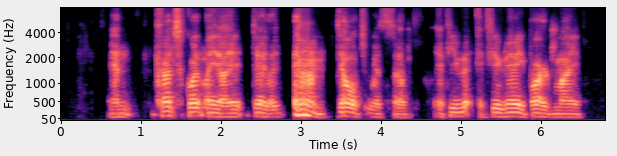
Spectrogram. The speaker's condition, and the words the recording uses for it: Stroke. I had a stroke slightly before. Okay. And it inhibits my speech.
